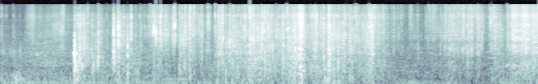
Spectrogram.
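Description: A plastic bag rustles as it is opened.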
